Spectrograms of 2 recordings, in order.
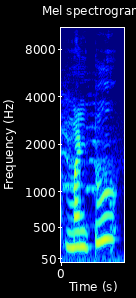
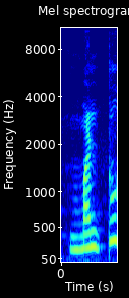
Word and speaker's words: منٹو: کشمیر کے منٹو ذات سے ہے۔ عام طور پر لوگ اس کا تلفظ بالکسر زیر یعنی منٹو کرتے ہیں، جو غلط ہے۔ ایک بار پھر سن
